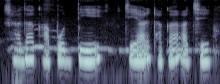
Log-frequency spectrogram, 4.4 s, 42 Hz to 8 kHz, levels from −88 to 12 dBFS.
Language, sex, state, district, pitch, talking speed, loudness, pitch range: Bengali, female, West Bengal, Cooch Behar, 175 Hz, 80 wpm, -16 LUFS, 165-195 Hz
